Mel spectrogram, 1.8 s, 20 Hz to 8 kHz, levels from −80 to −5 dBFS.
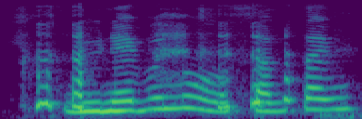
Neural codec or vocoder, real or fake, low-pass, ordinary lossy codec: none; real; 7.2 kHz; none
